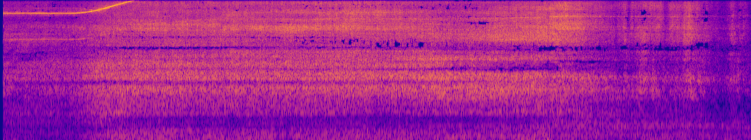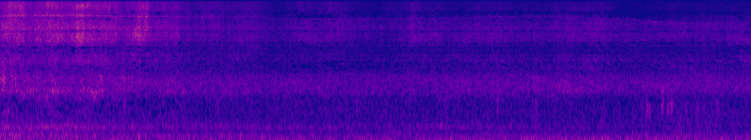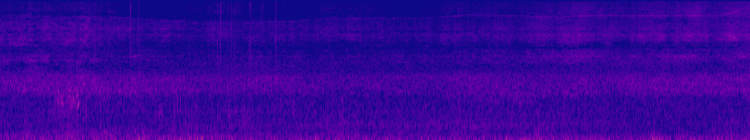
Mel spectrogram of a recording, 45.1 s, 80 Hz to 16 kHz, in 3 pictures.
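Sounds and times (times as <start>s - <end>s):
model jet engine whine: 0.0s - 45.0s
wind buffeting microphone: 0.1s - 45.0s.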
